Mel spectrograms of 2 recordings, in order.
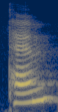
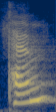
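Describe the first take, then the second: No difference in how they are said.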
